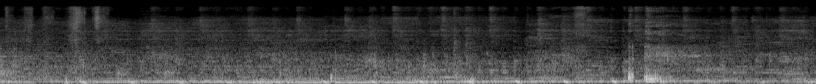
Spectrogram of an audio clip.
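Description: Background music with a steady, low bass.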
